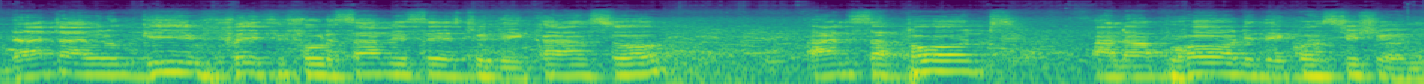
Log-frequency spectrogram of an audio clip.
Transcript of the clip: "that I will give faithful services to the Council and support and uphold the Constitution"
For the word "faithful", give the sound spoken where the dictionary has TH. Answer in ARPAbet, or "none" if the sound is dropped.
TH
